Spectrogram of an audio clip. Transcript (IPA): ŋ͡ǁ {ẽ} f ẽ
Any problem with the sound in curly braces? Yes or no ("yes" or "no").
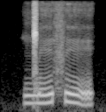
no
